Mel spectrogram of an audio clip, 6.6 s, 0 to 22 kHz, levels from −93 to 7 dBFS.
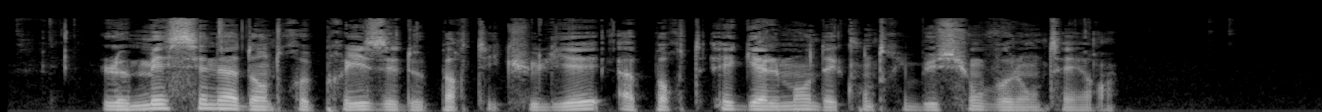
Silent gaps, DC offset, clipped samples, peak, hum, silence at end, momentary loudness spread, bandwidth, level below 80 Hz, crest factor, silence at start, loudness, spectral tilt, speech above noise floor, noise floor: none; under 0.1%; under 0.1%; -6 dBFS; none; 1.05 s; 12 LU; 11.5 kHz; -48 dBFS; 22 dB; 0.5 s; -25 LUFS; -4.5 dB/octave; 48 dB; -74 dBFS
